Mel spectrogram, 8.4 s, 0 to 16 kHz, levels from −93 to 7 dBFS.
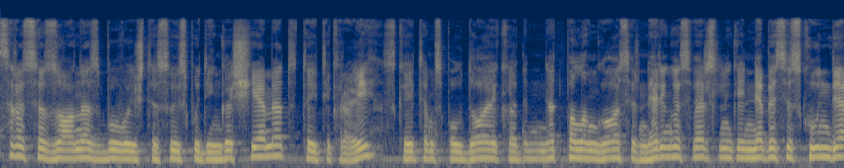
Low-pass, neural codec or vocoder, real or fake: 10.8 kHz; none; real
